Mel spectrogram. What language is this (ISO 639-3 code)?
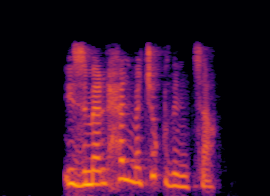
kab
